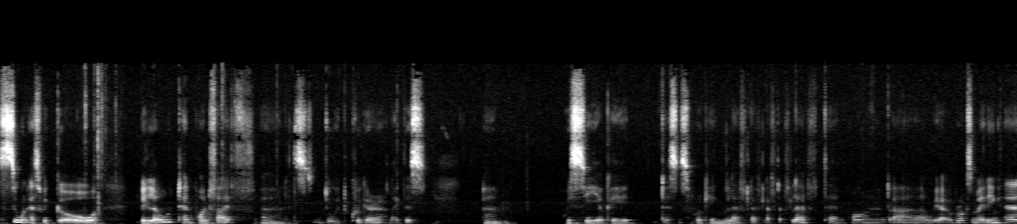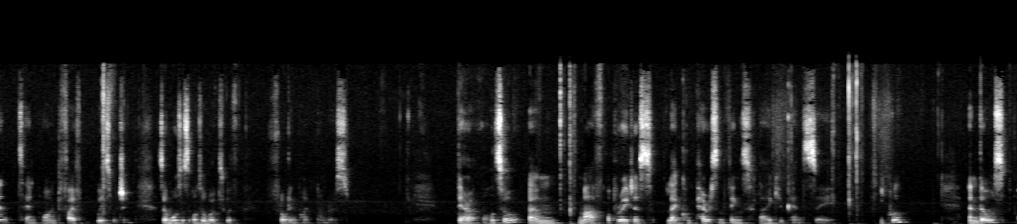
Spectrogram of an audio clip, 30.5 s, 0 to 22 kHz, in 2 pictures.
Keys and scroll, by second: 1.6 super+e, 23.9 super+1.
